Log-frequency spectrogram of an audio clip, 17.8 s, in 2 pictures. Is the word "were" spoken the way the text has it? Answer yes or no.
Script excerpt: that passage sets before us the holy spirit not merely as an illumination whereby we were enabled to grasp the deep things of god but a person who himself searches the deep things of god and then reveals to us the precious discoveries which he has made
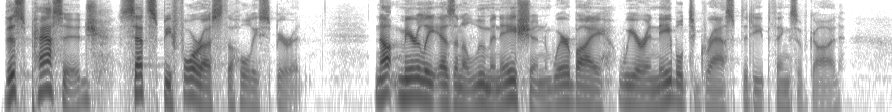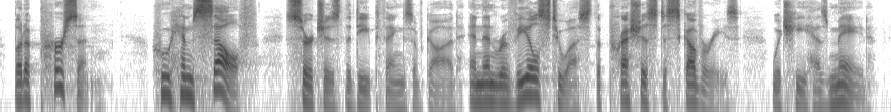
no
